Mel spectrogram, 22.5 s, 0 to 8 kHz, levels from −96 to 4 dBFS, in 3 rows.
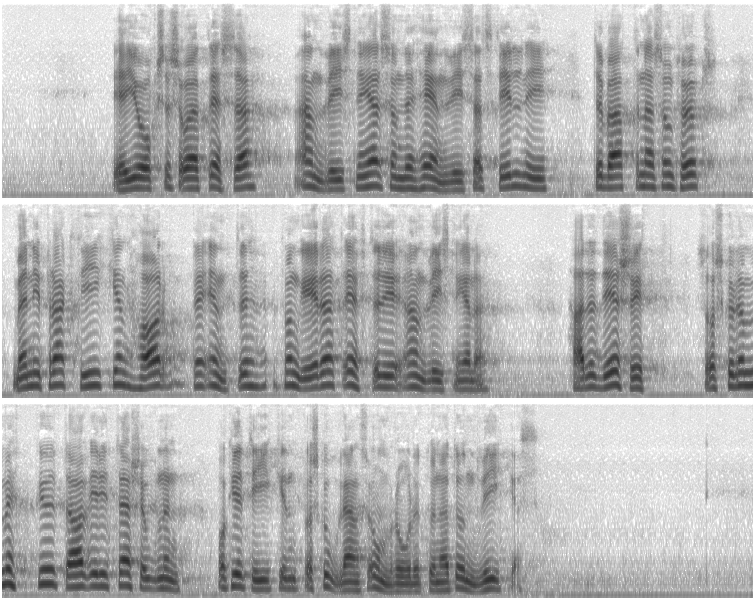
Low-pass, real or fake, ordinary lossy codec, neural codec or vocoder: none; fake; none; codec, 16 kHz, 8 kbps, FunCodec, trained on LibriTTS, 25 frames a second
